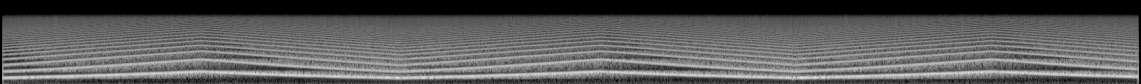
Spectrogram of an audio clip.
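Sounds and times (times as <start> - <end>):
PPI nuclear alert siren: 0.0 - 11.3.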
